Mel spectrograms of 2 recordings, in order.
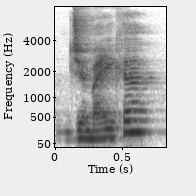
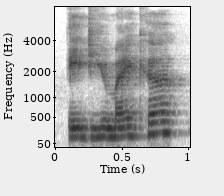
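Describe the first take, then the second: First: The words blur together with weak forms. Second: Each word is said clearly and separately.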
